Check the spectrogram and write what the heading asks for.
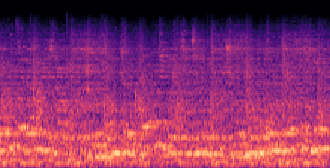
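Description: Chinese-language cover of a Japanese Vocaloid pop song playing, a synthesized female singing voice carrying the melody over a steady beat.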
